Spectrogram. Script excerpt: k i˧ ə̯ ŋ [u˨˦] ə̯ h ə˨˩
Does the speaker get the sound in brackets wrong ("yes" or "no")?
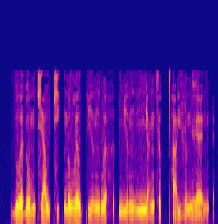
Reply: no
